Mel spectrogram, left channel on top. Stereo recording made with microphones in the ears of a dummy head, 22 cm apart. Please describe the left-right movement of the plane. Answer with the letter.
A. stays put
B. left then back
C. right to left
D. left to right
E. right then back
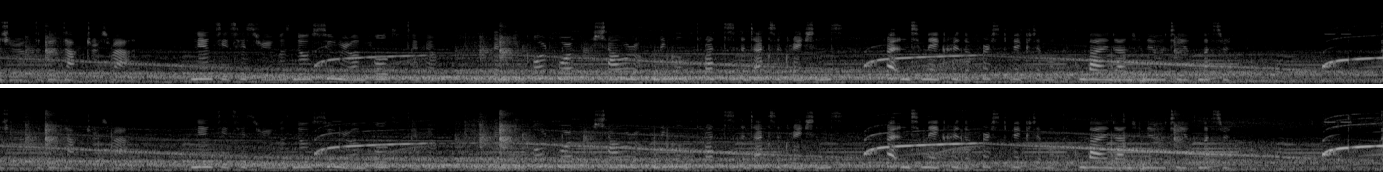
C.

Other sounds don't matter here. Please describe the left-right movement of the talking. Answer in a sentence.
In this clip you hear the talking go from the left side to the right.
